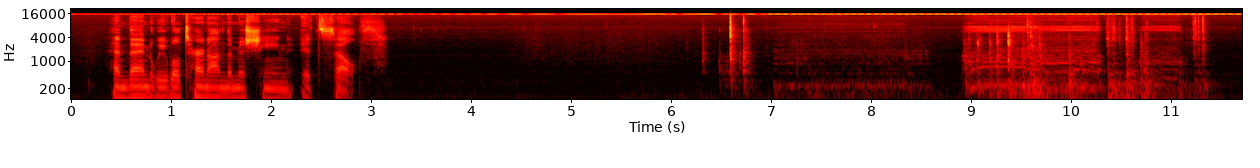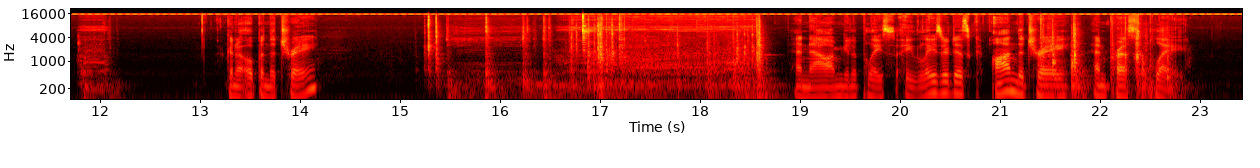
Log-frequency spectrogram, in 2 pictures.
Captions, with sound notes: And then we will turn on the machine itself. [various motors pulse briefly] Gonna open the tray. [loud whirring as tray opens] And now I'm gonna place a Laserdisc on the tray and press play.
